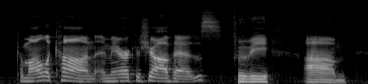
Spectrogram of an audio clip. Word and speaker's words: Kamala: you got you know you got captain marvel camilla khan you've got to have america's chavez which is going to be in the doctor strange move chavez why why does he mispronounce every character's name kamala khan america chavez movie um and and it's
